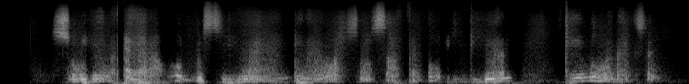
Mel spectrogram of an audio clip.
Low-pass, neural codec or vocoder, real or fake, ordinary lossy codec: none; codec, 44.1 kHz, 0.9 kbps, DAC; fake; none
